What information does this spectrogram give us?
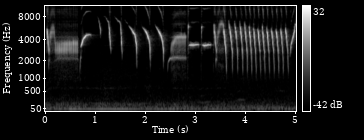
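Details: Canary delivering a buzzy trill, a series of spaced sharp descending notes, a short clear whistle, then a quick even trill of repeated sweeps, about four per second.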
